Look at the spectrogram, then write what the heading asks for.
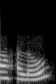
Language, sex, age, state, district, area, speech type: Tamil, female, 30-45, Tamil Nadu, Madurai, urban, conversation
